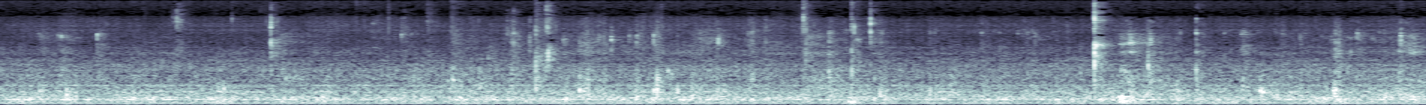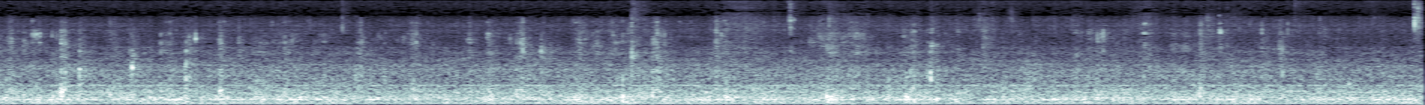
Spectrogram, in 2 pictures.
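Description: Close-miked mouth sounds of eating yellow garri with slimy ogbono soup: chewing with scattered small wet clicks, one sharper click about seven seconds in.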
